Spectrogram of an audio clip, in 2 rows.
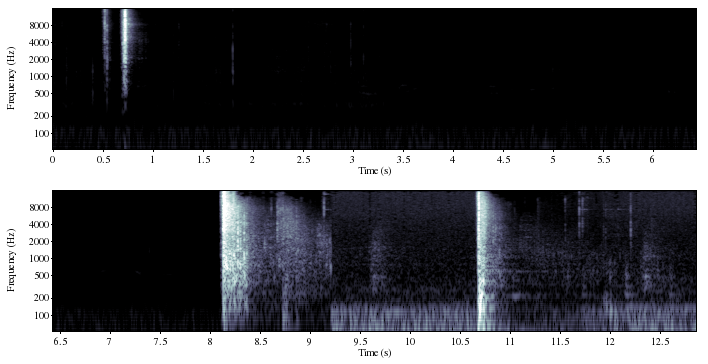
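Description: Two sharp gunshots from a Beretta 92 pistol firing .40 S&W Federal HST rounds, one sudden crack near the start and another after a long silence, followed by an echoing blast and a lingering rumble of outdoor noise.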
